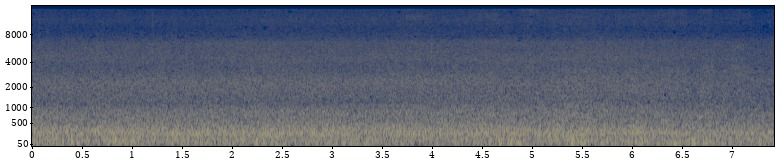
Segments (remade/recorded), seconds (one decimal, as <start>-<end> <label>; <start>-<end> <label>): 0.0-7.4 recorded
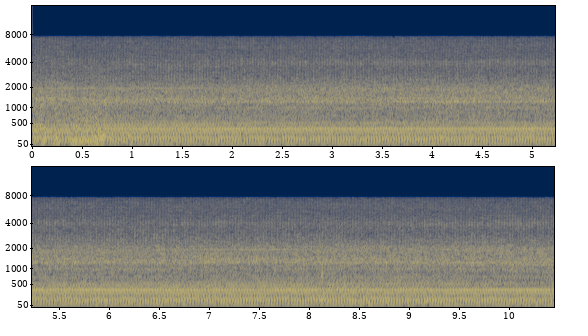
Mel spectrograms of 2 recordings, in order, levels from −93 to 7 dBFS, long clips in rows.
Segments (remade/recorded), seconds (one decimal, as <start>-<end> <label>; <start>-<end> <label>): 0.0-2.1 recorded; 2.1-4.4 remade; 4.4-5.0 recorded; 5.0-5.9 remade; 5.9-7.8 recorded; 7.8-9.7 remade; 9.7-10.5 recorded

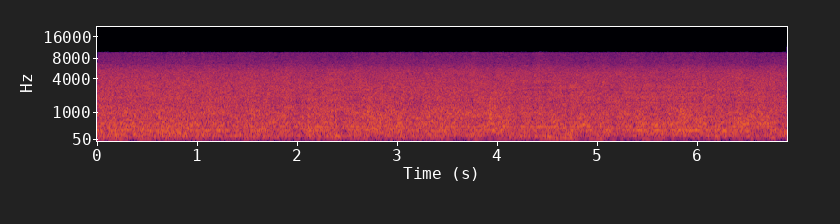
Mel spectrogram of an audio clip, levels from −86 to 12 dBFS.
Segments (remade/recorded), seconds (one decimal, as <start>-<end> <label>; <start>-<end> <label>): 0.0-1.9 recorded; 1.9-2.8 remade; 2.8-3.5 recorded; 3.5-6.9 remade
